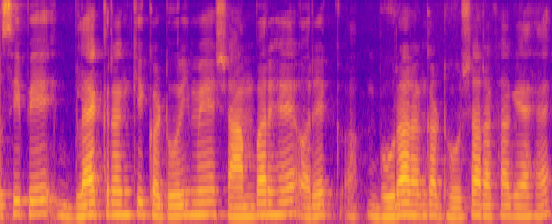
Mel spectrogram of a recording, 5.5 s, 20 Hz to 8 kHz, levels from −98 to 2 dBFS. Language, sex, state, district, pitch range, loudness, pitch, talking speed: Hindi, male, Jharkhand, Garhwa, 140-160 Hz, -18 LUFS, 150 Hz, 195 wpm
